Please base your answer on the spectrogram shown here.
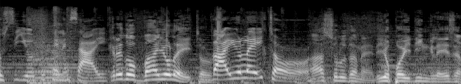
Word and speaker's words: Violator: io lei tor o violator come siccome si pronuncia marco silvi te ne sai credo violator violator assolutamente io poi d'inglese ragazzi c'è una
